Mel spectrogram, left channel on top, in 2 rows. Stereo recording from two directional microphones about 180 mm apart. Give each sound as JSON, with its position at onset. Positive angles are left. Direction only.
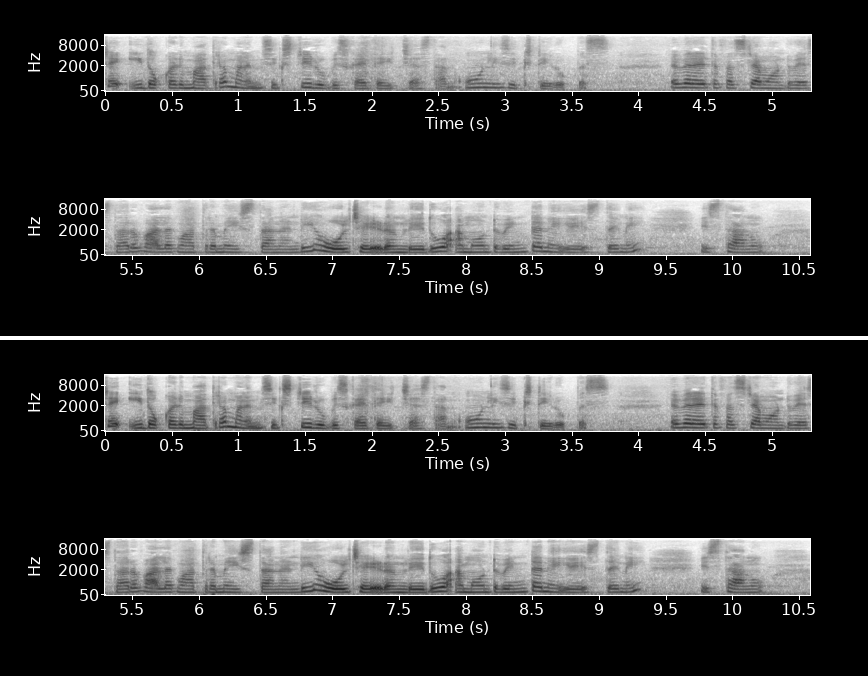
{"t": 0.0, "sound": "a woman's voice", "side_deg": -50}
